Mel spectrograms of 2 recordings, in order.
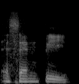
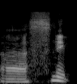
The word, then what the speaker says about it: SNP: pronounced uh it's not snp snp is pronounced snip okay snip snip snip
